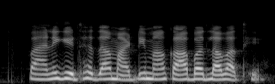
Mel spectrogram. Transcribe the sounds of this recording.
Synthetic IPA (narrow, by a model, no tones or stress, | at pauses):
paniɡiɾt̪ʰet̪amaʈimãkãbəd̪laʋat̪ʰe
